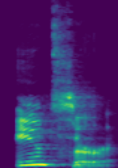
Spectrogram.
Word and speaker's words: answer: Answer.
